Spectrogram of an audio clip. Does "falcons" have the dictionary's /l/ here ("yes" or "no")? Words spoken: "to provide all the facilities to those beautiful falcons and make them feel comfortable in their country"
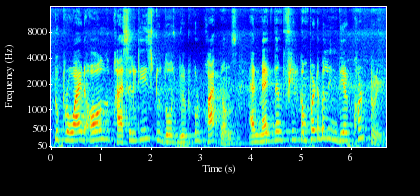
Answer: no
